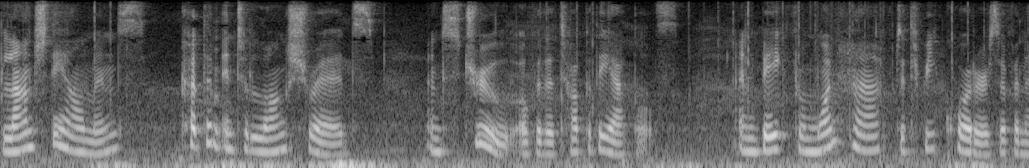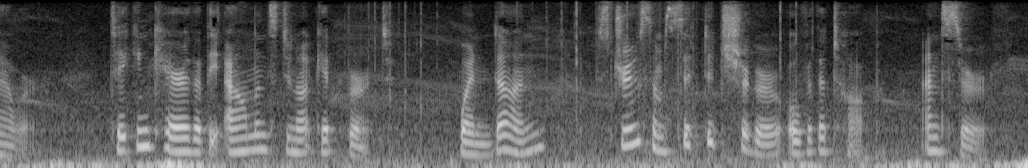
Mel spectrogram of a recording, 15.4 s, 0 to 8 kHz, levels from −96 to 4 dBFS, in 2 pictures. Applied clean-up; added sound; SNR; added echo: none; Animal; 7 dB; none.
